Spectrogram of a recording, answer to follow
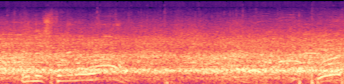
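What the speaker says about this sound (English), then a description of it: "Listen to the crowd here at Madison Square Garden." Boxing crowd roaring at Madison Square Garden during the final round of a heavyweight fight, a dense continuous arena din with shouts and whoops rising over it, loud and steady throughout.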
